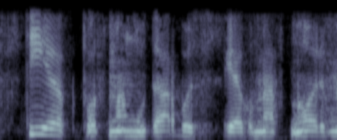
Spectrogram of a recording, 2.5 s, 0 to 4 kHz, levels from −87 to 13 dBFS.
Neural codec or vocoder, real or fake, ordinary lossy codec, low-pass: codec, 16 kHz, 4.8 kbps, FACodec; fake; AAC, 16 kbps; 3.6 kHz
